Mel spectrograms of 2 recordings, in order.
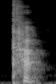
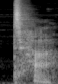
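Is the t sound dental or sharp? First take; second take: dental; sharp. First: The t is soft, tongue behind teeth apart. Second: The t is sharp, with the teeth together. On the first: This is how it sounds in Europe. "with the tongue up behind the front teeth and the teeth apart" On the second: This is how it sounds in British English. "teeth together. And then we have this very sharp t sound"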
